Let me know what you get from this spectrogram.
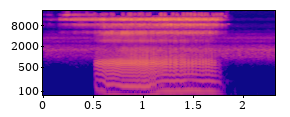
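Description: A pug snores with a low, rattling, buzzy breath lasting just over a second.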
